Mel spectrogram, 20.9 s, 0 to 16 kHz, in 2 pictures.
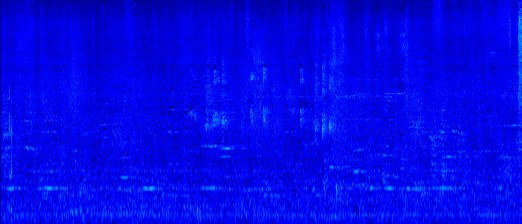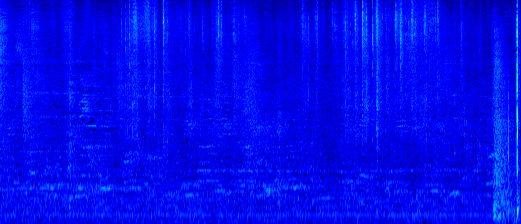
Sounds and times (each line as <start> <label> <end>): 0.0 people 20.8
